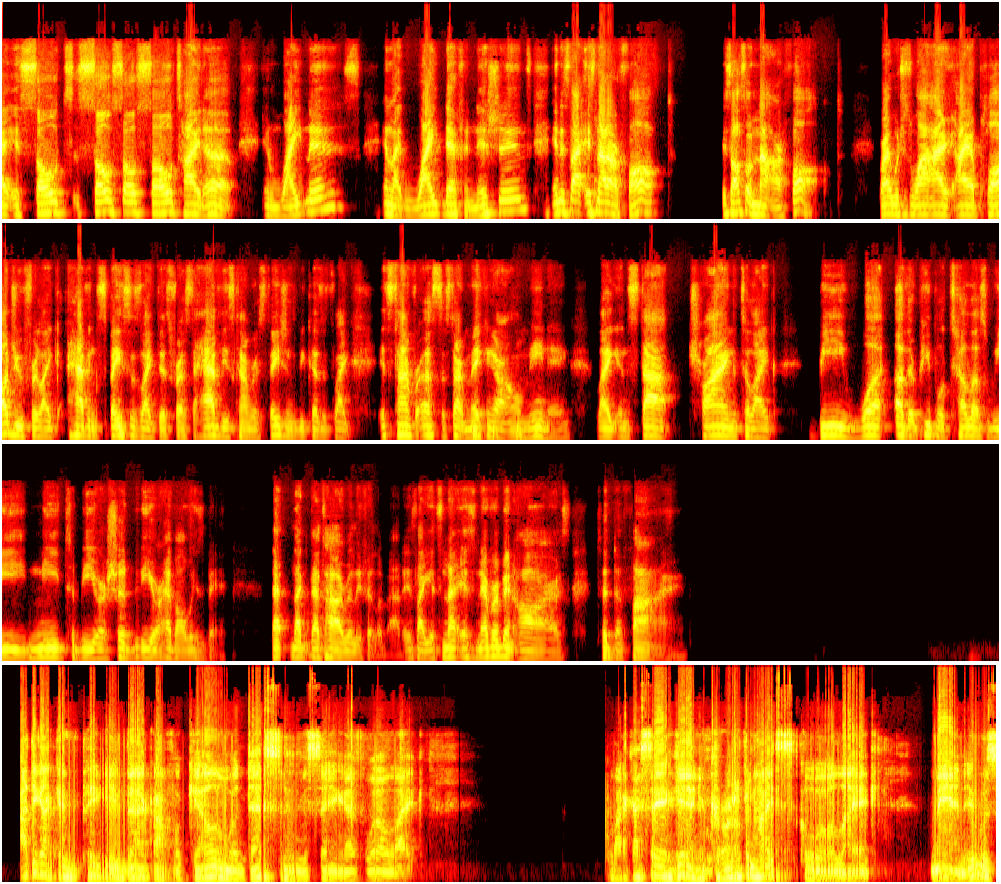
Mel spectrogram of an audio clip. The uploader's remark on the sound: In this episode I host a Zoom session. With 6 important Black men in my life.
